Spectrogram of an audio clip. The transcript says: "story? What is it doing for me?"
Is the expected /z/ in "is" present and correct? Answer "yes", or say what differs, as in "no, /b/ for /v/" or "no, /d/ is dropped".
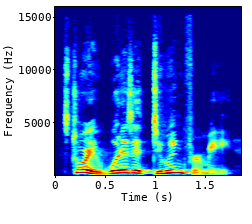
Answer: yes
